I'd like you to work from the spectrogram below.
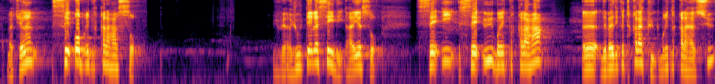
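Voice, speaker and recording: A man with a Moroccan Arabic accent teaching French pronunciation. He explains patiently, often checks that listeners follow, and says example words slowly. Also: on the high side. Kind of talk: classroom-style lesson explanation.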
